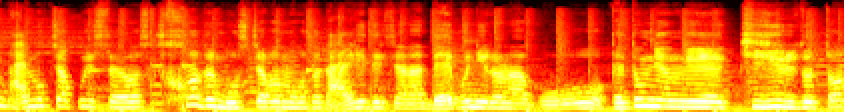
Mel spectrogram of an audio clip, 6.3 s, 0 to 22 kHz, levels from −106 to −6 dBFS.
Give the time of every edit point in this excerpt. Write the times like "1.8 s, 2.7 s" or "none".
1.2 s, 4.5 s, 5.5 s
